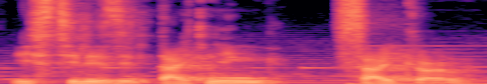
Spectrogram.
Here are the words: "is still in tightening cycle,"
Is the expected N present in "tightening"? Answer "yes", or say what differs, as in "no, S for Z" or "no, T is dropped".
yes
